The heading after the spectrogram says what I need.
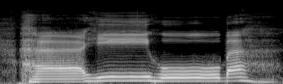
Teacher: secara teorinya hak besar bukan dilafalkan dari dada gitu ya tapi dari pangkal tenggorokan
